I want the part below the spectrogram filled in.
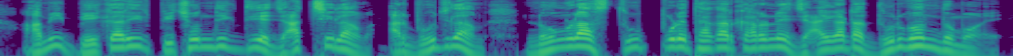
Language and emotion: Bengali, disgusted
